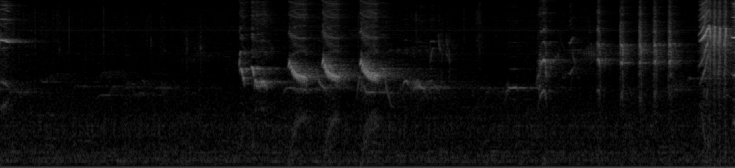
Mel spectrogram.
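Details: Song thrush singing a phrase of three loud, descending swept notes repeated in a row, then a quick series of sharp chips and a final rich burst.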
